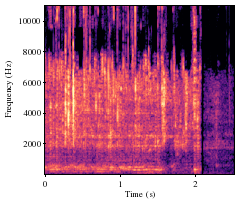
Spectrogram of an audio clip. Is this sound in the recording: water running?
yes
